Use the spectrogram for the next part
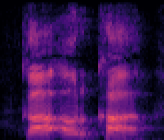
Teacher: अकुह विसर्जनीय नाम कंठा, इस सूत्र के अंतर्गत आ, का वर्ग, हा और विसर्ग, इनका उच्चारण स्थान कंठ होता है। तो का वर्ग के अंतर्गत आते हैं का, खा, इसलिए ये कंठ वर्ण है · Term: कंठ ध्वनि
